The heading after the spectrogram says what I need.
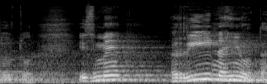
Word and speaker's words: ऋ: पर नहीं होता है क्योंकि इसका उच्चारण करते समय र और ई आएगा मतलब व्यंजन आ रहा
